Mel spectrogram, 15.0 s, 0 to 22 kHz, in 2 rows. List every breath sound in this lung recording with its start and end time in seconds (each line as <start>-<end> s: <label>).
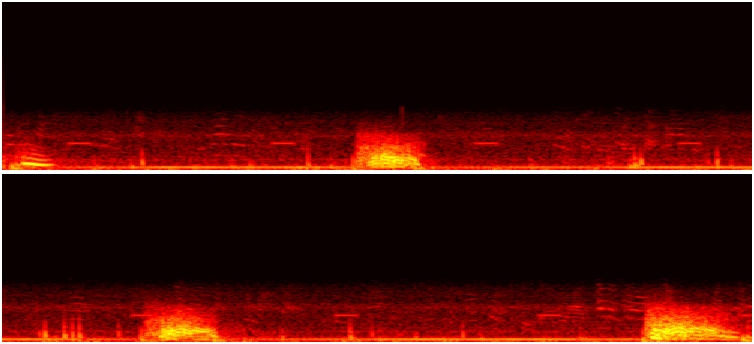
0.09-0.51 s: wheeze
3.44-4.26 s: inhalation
3.44-4.26 s: crackles
8.90-9.73 s: inhalation
8.90-9.73 s: crackles
13.93-15.00 s: inhalation
13.93-15.00 s: crackles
